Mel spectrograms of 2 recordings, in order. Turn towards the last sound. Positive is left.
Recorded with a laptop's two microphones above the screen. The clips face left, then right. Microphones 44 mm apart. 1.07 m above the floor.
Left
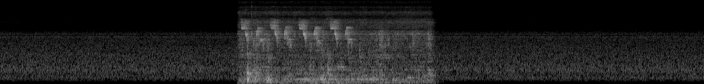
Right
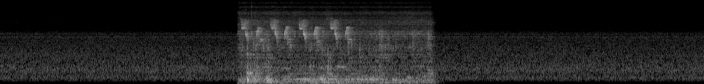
turn(degrees=-5)  # may be behind; listen again after turning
